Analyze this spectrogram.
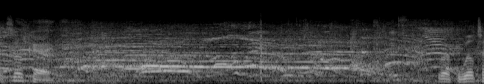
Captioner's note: cheering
